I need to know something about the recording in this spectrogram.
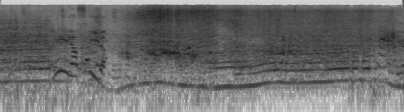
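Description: Rally car engine running at high revs on a special stage, its pitch dipping sharply about one and a half seconds in, then climbing back and holding before falling again near the end.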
